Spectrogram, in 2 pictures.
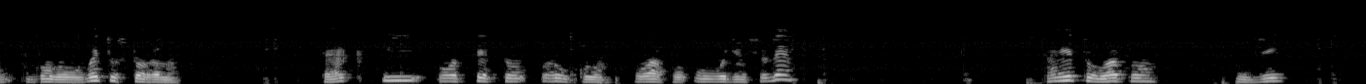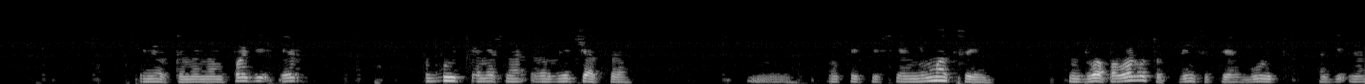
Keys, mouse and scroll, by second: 0.8 middle click, 3.9-5.5 middle drag, 5.9 g, 8.2-9.7 middle drag, 10.2 click, 12.2 g, 13.9 middle click, 14.8 KP_7, 16.2 r, 17.3 middle click, 18.2 KP_1, 19.4-20.8 middle drag, 21.5 r, 23.0 g, 24.5-26.5 middle drag.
